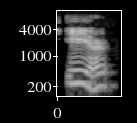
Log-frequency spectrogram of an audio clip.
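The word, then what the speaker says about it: heir: হবে প্রথম অপশনে দেখতে পাচ্ছি হি ইজ অ্যান এয়ার of this property আমরা জানি এয়ার শব্দটির মানে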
